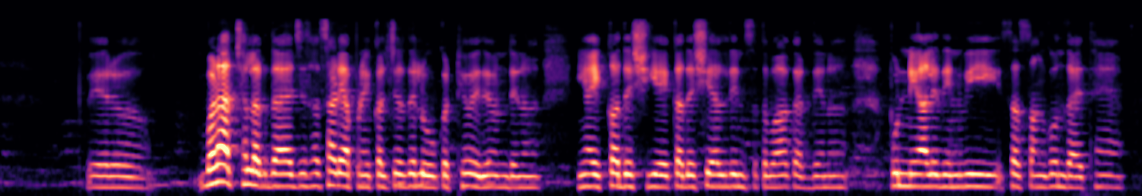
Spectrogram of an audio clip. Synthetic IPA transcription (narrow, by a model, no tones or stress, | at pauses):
pʰɪɾ | bəɽaːətːʃʰaːləɡd̪aːɛːd͡ʒɪasaːɽeːaːpɳeːkəlt͡ʃəɾd̪eːloːkːəʈʰːeːɦoːid̪eːɦʊnd̪eːnjãːɪkaːd̪əʃiːɛːɪkaːd̪əʃjaːld̪ɪnsət̪ʋaːkəɾd̪eːnpʊnːeːaːleːd̪ɪnʋiːsəsəŋɡɦʊ̃nd̪aːɪt̪ʰːɛ̃ːɛː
